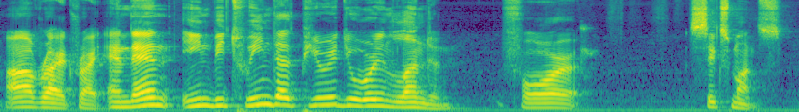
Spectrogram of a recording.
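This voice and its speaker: Man interviewing, slightly higher voice. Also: animated, unhurried. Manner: brief encouraging responses. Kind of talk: interview questions and backchannel.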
